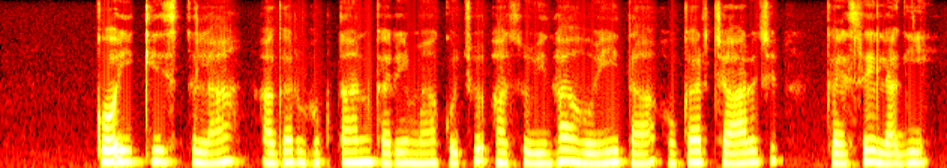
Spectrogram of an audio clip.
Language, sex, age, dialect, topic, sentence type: Chhattisgarhi, female, 25-30, Eastern, banking, question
